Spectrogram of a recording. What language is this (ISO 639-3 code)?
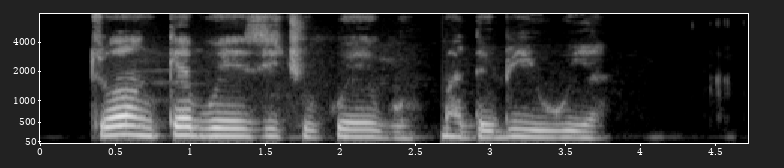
ibo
